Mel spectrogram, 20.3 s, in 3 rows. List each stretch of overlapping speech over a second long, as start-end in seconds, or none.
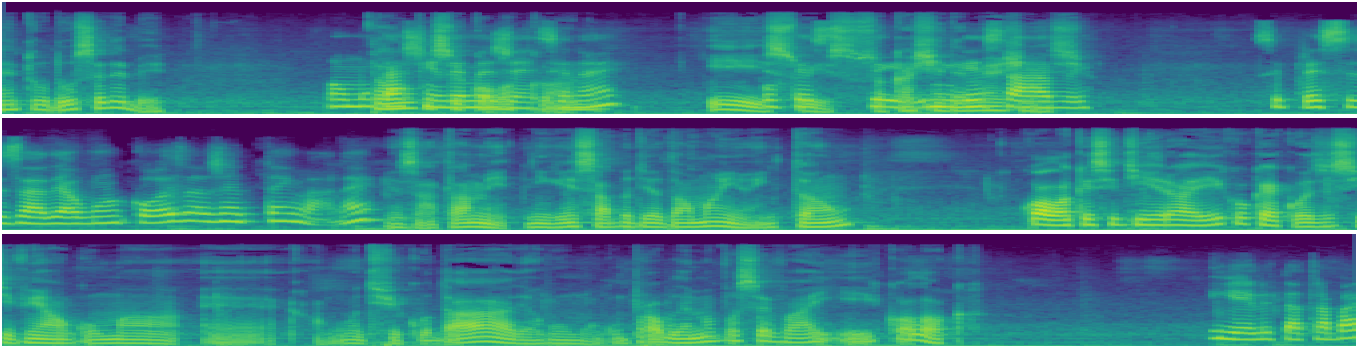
1.8-3.0, 3.8-5.4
